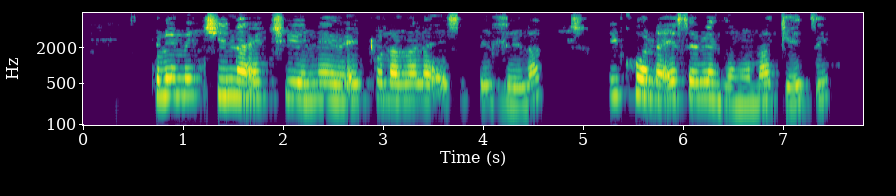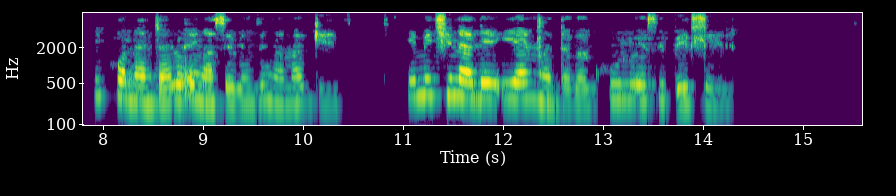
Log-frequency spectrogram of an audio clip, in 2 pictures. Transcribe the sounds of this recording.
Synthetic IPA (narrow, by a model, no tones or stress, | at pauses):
ɣulemit͡ʃʼinaʔet͡ʃʼijɛnɛjɔɛtʰɔlaɣalaʔesib̥ʱɛɮɛla | ikʰɔnaʔɛsɛβɛnd͡zʱaŋamaɡ̥ʱe̥t͡sʼiː | kʰɔnand͡ʒʱalɔʔɛŋasɛβend͡zʱiŋamaɡ̥ʱeːt͡sʼi̥ | imit͡ʃʼinalɛʔijaŋ͡ǀɛd̥ʱaɣakʰuluesib̥ʱɛɮɛːla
